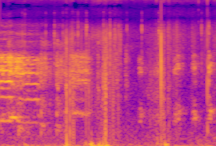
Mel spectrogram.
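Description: Chickens in the video game Minecraft give short, fairly loud clucks in a quick irregular series, with no other sounds around them.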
